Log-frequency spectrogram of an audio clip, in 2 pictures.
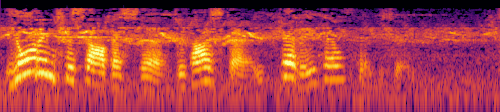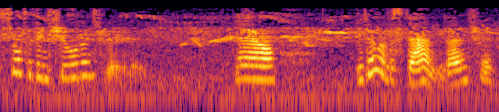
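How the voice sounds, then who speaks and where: A shrewd woman investigator from a radio drama, with a highish, very mobile voice. She is controlled, wry and steely, recorded over faint noise. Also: sing-song, slow pace, heavily acted. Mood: coolly threatening. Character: shrewd, steely female private investigator, quietly morally indignant. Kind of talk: radio drama acting and first-person narration.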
